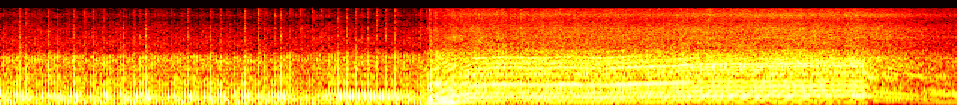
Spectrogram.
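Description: Petrol chainsaw engine running loud and close while its carburetor is adjusted, idling roughly at first, then revving up to a high, steady whine before starting to fall away.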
